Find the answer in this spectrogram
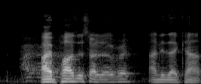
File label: recordin Mic Input; flstudio; Vocals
